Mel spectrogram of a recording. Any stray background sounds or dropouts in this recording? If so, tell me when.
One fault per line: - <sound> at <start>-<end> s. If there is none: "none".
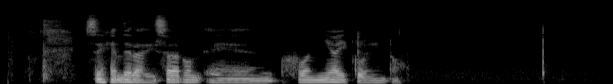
none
